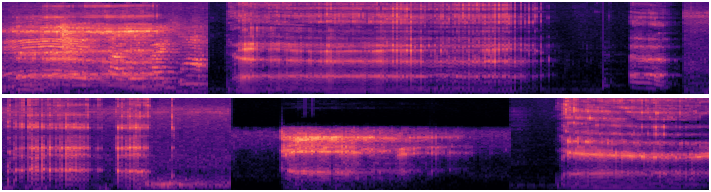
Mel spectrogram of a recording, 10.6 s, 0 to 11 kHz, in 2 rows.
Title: Best Burps On Youtube || #17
